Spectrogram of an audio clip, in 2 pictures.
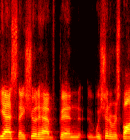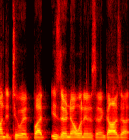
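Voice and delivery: ordinary talk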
